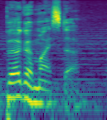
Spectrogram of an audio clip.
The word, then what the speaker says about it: Burgermeister: Is that Burgermeister? – Burgermeister. Isn't that how you pronounce it? – As in the master of burgers?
